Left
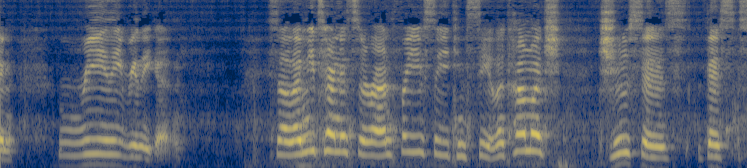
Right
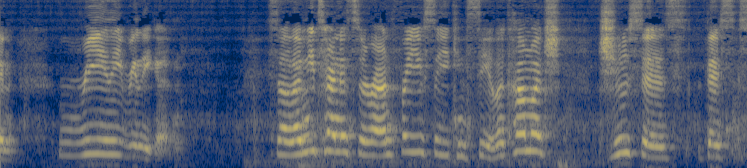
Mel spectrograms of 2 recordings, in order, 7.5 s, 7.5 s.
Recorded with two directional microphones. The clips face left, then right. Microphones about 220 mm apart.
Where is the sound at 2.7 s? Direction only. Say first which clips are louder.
Left 4 dB; 60° left (ahead or behind).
